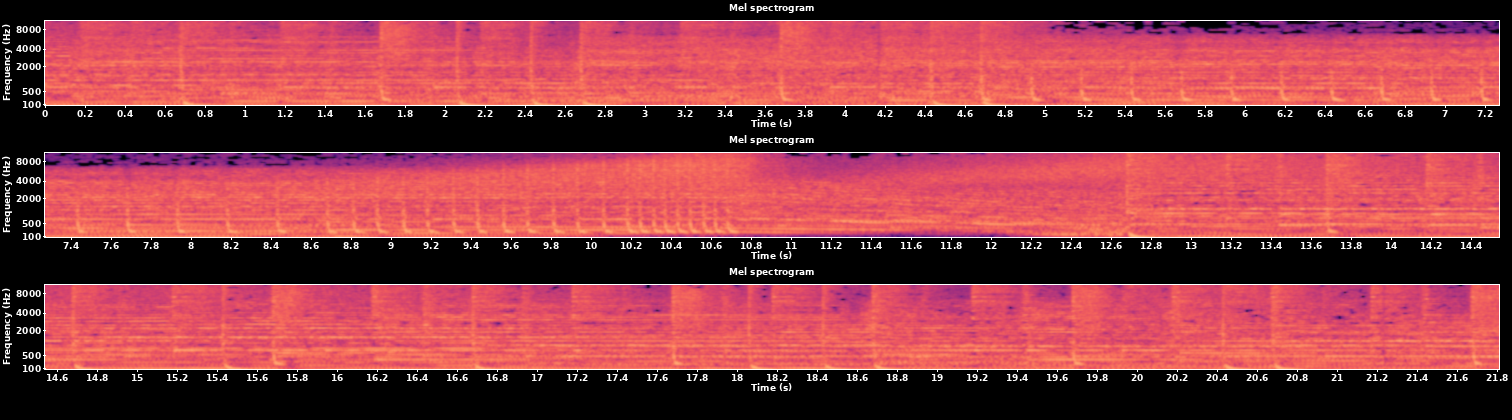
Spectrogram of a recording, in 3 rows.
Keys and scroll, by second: 12.9 ctrl+g, 14.2 ctrl+alt+shift+e.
